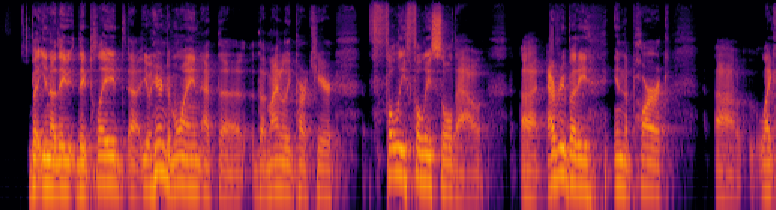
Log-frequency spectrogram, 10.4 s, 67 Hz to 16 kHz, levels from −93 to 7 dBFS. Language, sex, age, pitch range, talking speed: English, male, 30-49, 100-130 Hz, 180 wpm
